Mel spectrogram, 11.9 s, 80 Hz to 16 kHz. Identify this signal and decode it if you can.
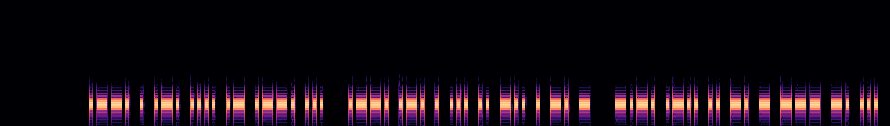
Morse code, heard as a keyed tone, about 25 wpm, 700 Hz. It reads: PERHAPS PRESIDENT CLINTONS
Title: Pangram Challenge v2 - 25wpm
